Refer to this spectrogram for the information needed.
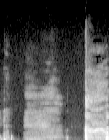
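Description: A person coughs in several separate bursts: a short one, a longer rough hacking stretch, a tiny catch, then a loud, harsh final cough. Close and fairly loud, with no talking.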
